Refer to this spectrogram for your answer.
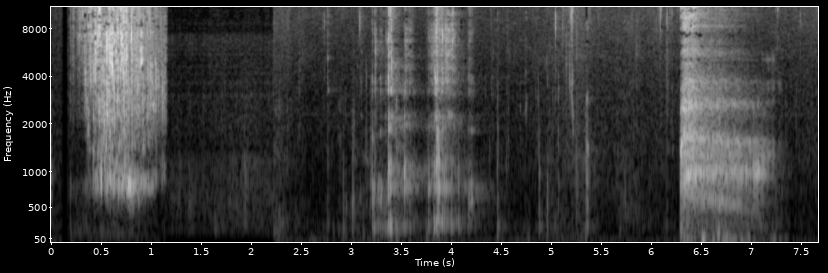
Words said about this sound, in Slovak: Na úvod sa posilnite virtuálnym dúškom našej liečivej minerálnej vody.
